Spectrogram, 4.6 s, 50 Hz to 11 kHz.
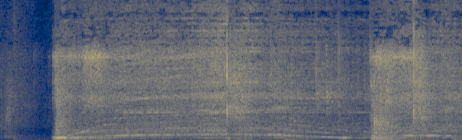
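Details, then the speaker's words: Electric scooter checked after a hard crash, about 70% charge, run in first to third gear: smooth steady hub motor whine rising and easing with no scraping; front wheel clean, rear rotor slightly bent, brakes fine. "okay so the rear brakes seem like they're fine so I think the scooter is just fine"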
